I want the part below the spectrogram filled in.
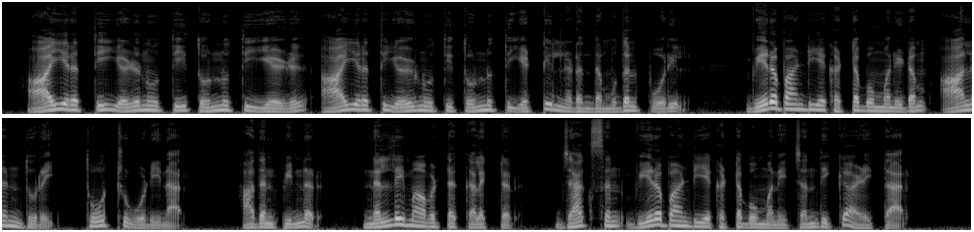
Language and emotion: Tamil, neutral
